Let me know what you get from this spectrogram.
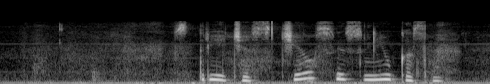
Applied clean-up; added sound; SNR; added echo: none; none; none; none.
